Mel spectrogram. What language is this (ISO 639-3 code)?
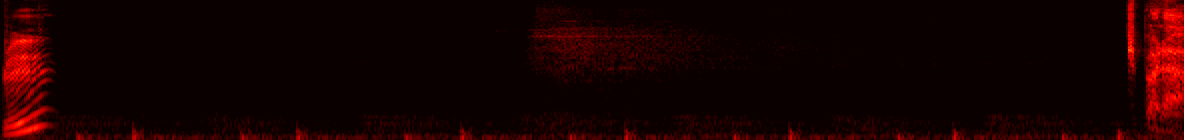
fra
